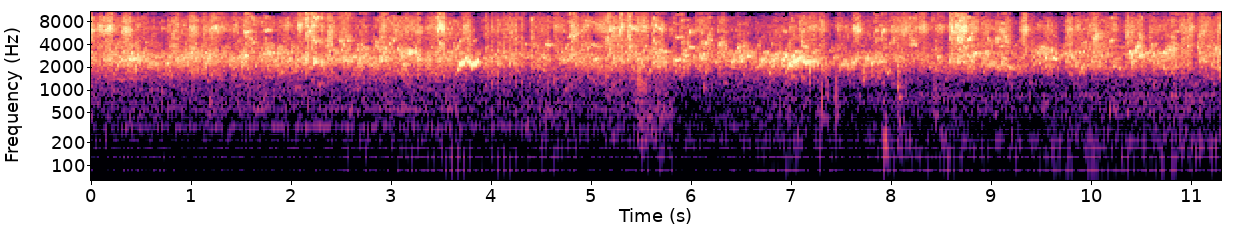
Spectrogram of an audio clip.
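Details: Colony of budgerigars producing continuous twittering chatter, with occasional louder squawks and a few soft clicks and knocks beneath.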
